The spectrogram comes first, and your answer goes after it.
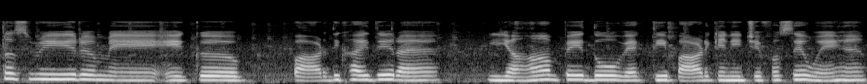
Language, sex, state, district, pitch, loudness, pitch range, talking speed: Hindi, female, Haryana, Charkhi Dadri, 195 Hz, -12 LUFS, 190-215 Hz, 125 wpm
